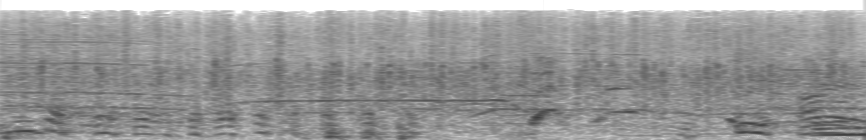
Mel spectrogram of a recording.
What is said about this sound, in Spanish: Bienvenido a tu casa, amigo. Fuerte el aplauso para el tallerito.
